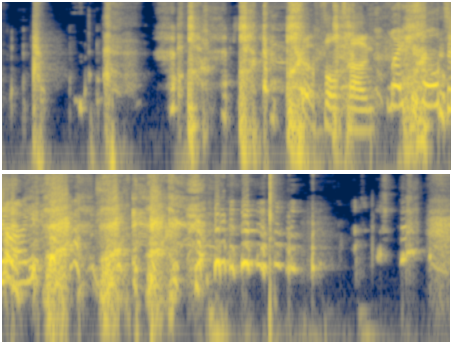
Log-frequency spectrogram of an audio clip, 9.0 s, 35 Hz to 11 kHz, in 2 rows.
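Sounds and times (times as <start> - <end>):
small coughs from person entering a smoke-filled house: 1.0 - 6.4
speech: 3.2 - 7.3
laughter: 3.6 - 8.8.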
